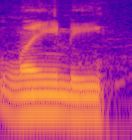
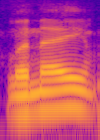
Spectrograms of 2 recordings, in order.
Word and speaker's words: Lene: It's not Laney Mobley. Lene Mobley, I think. I believe so, yep. Lene Mobley, that's right.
